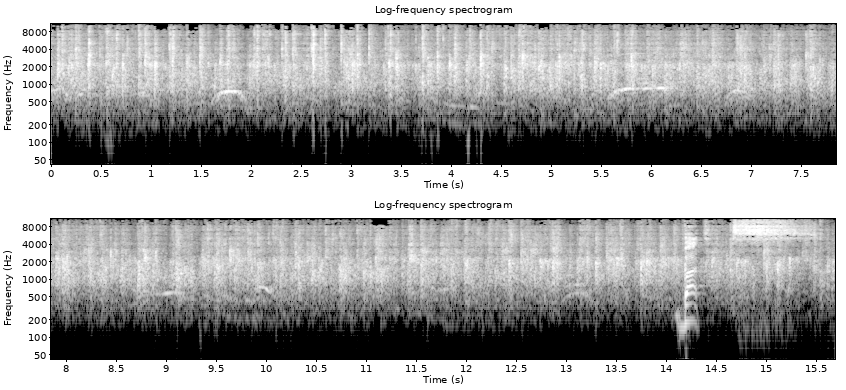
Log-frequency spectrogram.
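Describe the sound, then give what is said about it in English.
A church audience claps and applauds loudly and continuously, with scattered voices and cheers mixed into the sustained clatter. “But you normally don't clap like this.”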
